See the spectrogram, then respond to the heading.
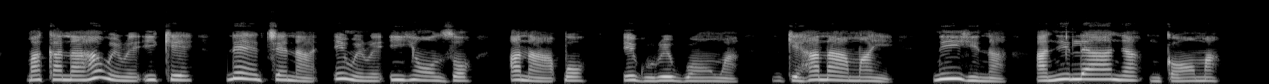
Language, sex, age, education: Igbo, female, 30-45, tertiary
